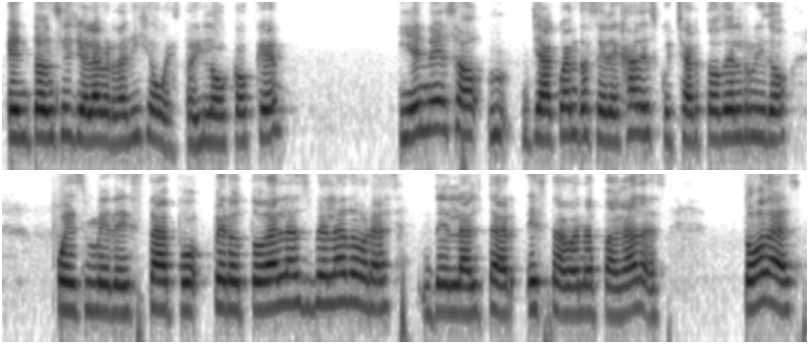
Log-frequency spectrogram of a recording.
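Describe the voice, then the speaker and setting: A woman's voice: high-pitched, steady tone, moderate pace. A woman casually telling a personal horror story, rambling with many fillers. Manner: rambling, full of fillers and restarts.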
